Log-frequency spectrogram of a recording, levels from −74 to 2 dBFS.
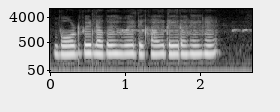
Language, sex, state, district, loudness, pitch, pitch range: Hindi, female, Rajasthan, Jaipur, -13 LUFS, 190 Hz, 190-195 Hz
